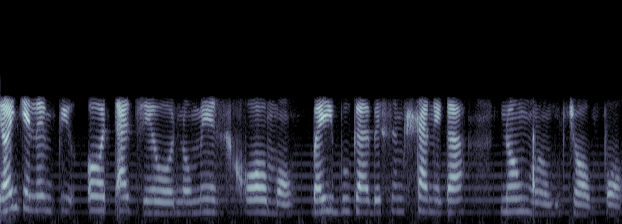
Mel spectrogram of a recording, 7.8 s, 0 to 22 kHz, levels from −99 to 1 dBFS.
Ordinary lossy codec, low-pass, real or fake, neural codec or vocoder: none; 3.6 kHz; real; none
